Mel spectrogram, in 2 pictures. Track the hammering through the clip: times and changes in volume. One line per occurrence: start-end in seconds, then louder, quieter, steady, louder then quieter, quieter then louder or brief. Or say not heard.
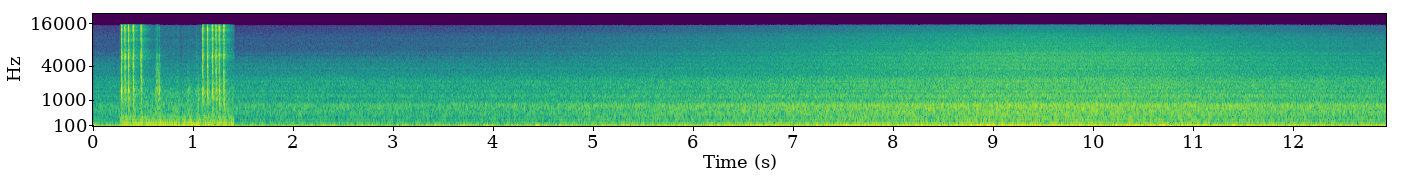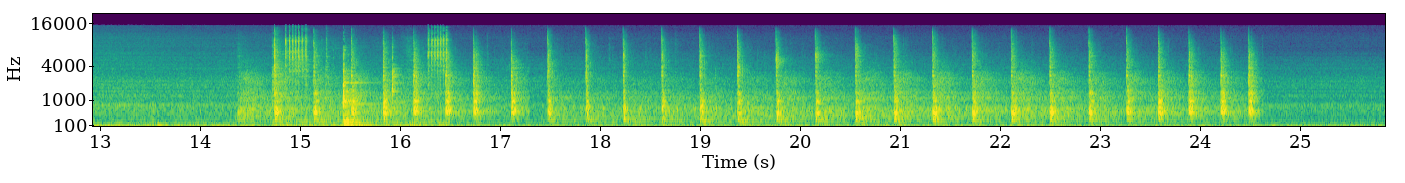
14.3-24.6 steady.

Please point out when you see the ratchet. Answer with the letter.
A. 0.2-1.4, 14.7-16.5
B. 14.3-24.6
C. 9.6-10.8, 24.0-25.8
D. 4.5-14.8
A.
